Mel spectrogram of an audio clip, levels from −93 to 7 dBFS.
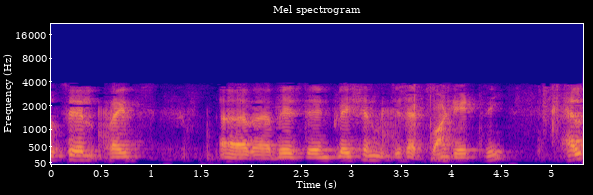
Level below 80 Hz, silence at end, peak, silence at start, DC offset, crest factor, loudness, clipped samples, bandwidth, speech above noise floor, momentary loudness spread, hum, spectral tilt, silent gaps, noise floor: -84 dBFS; 0 s; -8 dBFS; 0 s; under 0.1%; 18 dB; -24 LUFS; under 0.1%; 4 kHz; 26 dB; 13 LU; none; -9 dB/octave; none; -50 dBFS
